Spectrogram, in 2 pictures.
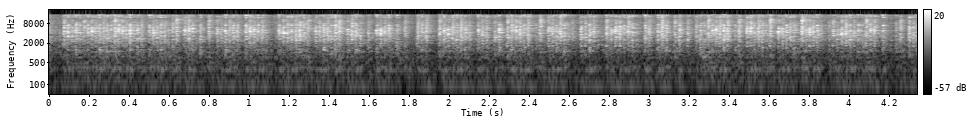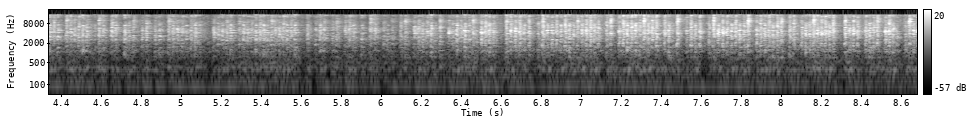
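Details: BMW M62TU V8 (E39 540i/E38 740i) at rough idle with busy rapid ticking and loud exhaust chuff, the chuff because the SAI pipes are off. Timing was set after new chain guides but jumped a tooth while running.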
